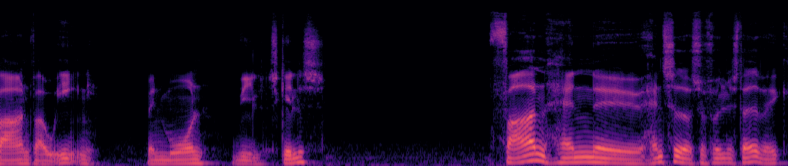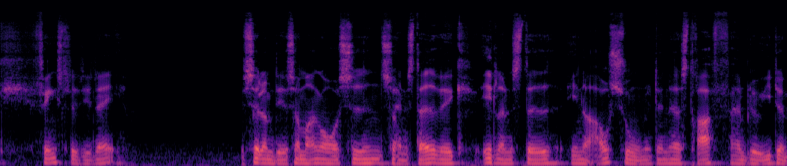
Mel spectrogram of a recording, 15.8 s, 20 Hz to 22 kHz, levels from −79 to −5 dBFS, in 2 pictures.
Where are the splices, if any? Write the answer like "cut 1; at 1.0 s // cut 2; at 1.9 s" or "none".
cut 1; at 11.8 s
